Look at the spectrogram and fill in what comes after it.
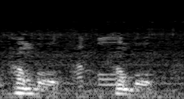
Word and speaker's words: Humboldt: So with that in mind, my special guest, is from Humboldt. Am I pronouncing this right? – Humboldt.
